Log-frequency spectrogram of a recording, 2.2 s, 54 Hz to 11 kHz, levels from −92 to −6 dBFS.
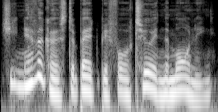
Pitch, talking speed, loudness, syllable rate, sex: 155 Hz, 275 wpm, -16 LUFS, 6.7 syllables/s, male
